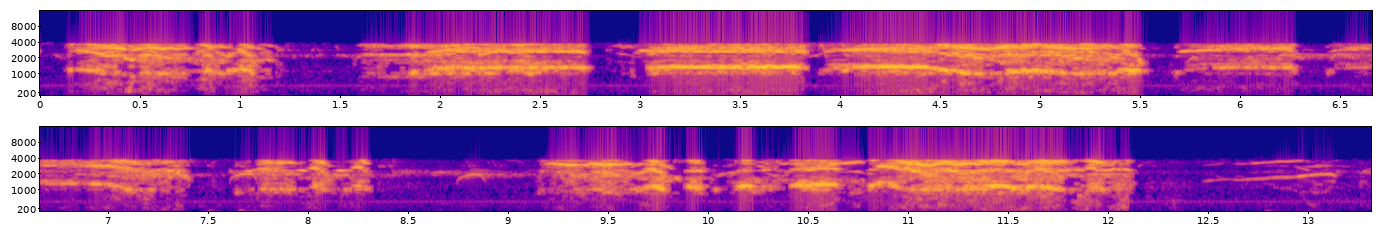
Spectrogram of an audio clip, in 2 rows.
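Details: A peregrine falcon mother brings breakfast to the nest in Kawęczyn, 3 June 2022. Raspy calls come in bursts of a second or more, some clipped and stuttering, then fade to quiet near the end.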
